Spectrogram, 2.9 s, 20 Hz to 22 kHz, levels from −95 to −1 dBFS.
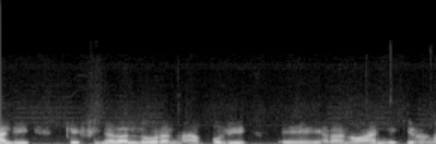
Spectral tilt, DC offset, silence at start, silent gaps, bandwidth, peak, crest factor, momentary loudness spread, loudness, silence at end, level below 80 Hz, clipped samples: -7.5 dB/octave; under 0.1%; 0 s; none; 7.2 kHz; -6 dBFS; 22 dB; 8 LU; -29 LUFS; 0 s; -54 dBFS; under 0.1%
